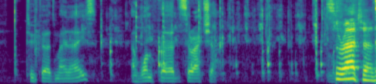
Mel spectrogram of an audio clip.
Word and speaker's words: Sriracha: 2/3 mayonnaise and one3 Sriracha Sriracha is how you say that from there I'm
